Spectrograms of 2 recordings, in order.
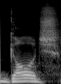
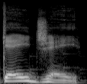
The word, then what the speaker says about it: gauge: I always say goge like godge your eyes out. It's it's pronounced gage gage.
